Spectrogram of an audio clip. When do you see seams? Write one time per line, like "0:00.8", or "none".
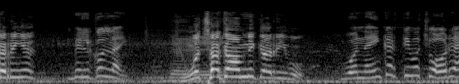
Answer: none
